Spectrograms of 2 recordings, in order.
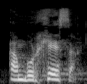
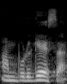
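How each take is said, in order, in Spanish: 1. La g es un sonido j rasposo y gutural. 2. La g es un sonido g dura. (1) "si ponemos una E después de una G sin una U, entonces sonaría hamburguesa" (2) "no hamburguesa"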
